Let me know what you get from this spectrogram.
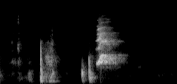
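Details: Blenheim Cavalier King Charles Spaniel puppies from a litter of five born at New Year's, in an indoor puppy pen: two short gruff barks followed by a higher, drawn-out yelping whine.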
